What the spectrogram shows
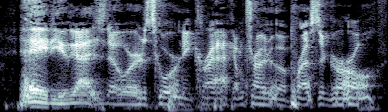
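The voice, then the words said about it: Fake raspy crack-smoker accent. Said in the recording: “has that fake I smoke crack accent”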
